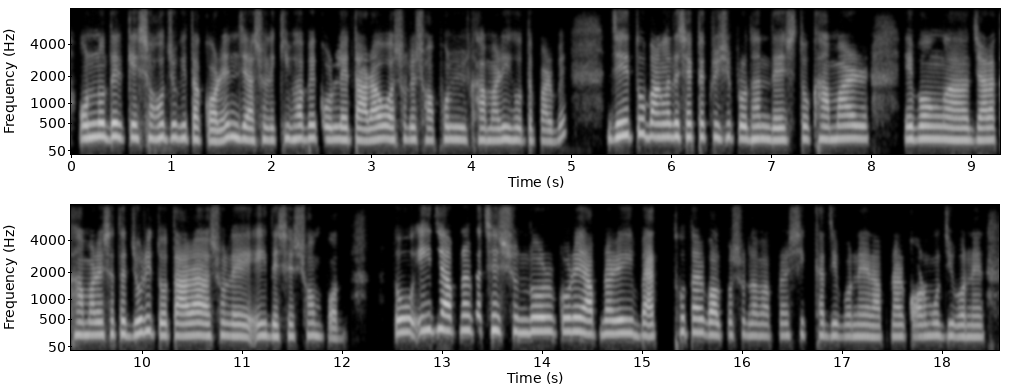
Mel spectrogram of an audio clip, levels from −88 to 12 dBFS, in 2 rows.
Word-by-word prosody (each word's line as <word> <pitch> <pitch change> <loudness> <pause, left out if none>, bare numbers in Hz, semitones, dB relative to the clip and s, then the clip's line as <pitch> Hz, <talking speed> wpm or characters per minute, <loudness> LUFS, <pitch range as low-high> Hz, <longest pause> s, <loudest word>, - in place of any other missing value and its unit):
অন্যদেরকে 245 -1 +4
সহযোগিতা 230 -1 0
করেন, 190 +6 +2
যে 220 - +3
আসলে 210 0 -3
কীভাবে 225 0 0
করলে 210 0 +2
তারাও 200 +2 +4
আসলে 210 0 -4
সফল 200 +2 -3 0.2
খামারি 200 +1 -1
হতে 200 0 -4
পারবে। 185 +5 -4 0.5
যেহেতু 265 +3 +3
বাংলাদেশ 250 0 +3
একটা 250 +1 -2
কৃষিপ্রধান 225 -2 -1
দেশ। 205 0 0
তো 220 - -1
খামার 225 +1 +2 0.6
এবং 220 +1 +3 0.2
আ - - +4 0.2
যারা 205 0 +3
খামারের 220 0 +1
সাথে 230 0 0
জড়িত, 245 0 0 0.2
তারা 210 +1 +5
আসলে 205 -1 -3 0.2
এই 210 - 0
দেশের 195 0 -3
সম্পদ। 195 -6 -6 0.6
তো 250 - +5 0.2
এই 295 - +2
যে - - +4
আপনার 290 +2 -1
কাছে 290 0 -2 0.2
সুন্দর 270 +1 +2 0.2
করে, 270 0 +3
আপনার 235 +1 -2
এই 245 - -1
ব্যর্থতার 255 +6 -1
গল্প 215 -1 0
শুনলাম 210 -2 -7
আপনার 210 +1 -10
শিক্ষা 215 -1 -8
জীবনের, 200 -1 -4
আপনার 195 +1 -5
কর্মজীবনের, 195 -1 -4
220 Hz, 155 wpm, -20 LUFS, 205-240 Hz, 0.6 s, তারা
